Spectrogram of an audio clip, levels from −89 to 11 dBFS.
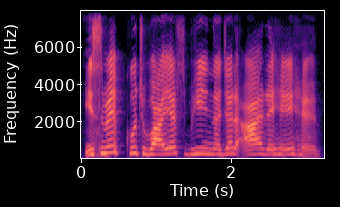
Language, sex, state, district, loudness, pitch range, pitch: Hindi, female, Bihar, Patna, -16 LUFS, 270-305 Hz, 280 Hz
